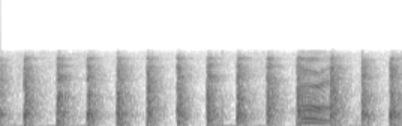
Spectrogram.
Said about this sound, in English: Somebody's knocking, trying to get in. Are they trying to get in, or is the tire flat, and now it's banging?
